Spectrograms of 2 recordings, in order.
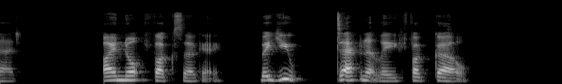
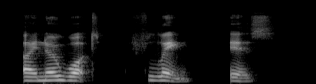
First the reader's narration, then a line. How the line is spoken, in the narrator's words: Gino said slowly, but not down low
